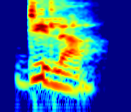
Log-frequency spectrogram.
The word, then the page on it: dealer: Indian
